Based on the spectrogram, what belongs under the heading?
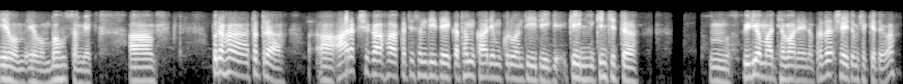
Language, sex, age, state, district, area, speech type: Sanskrit, male, 18-30, Karnataka, Dakshina Kannada, rural, conversation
